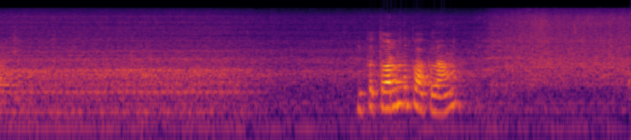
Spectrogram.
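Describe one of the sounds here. Meat sizzles softly in a hot pan.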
